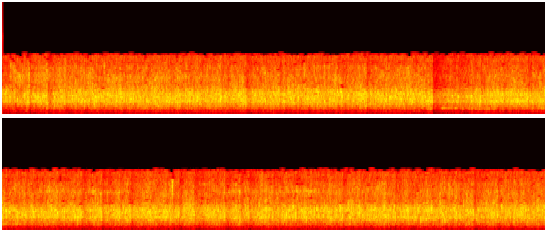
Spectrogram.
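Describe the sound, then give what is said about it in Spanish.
Sustained audience applause for people who, regardless of age, showed they could learn. It is a dense, steady wash of many hands clapping at an even loudness for the whole stretch, with only a brief dip midway and no voices rising above it. “Ese es el aplauso que sí se merece.”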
